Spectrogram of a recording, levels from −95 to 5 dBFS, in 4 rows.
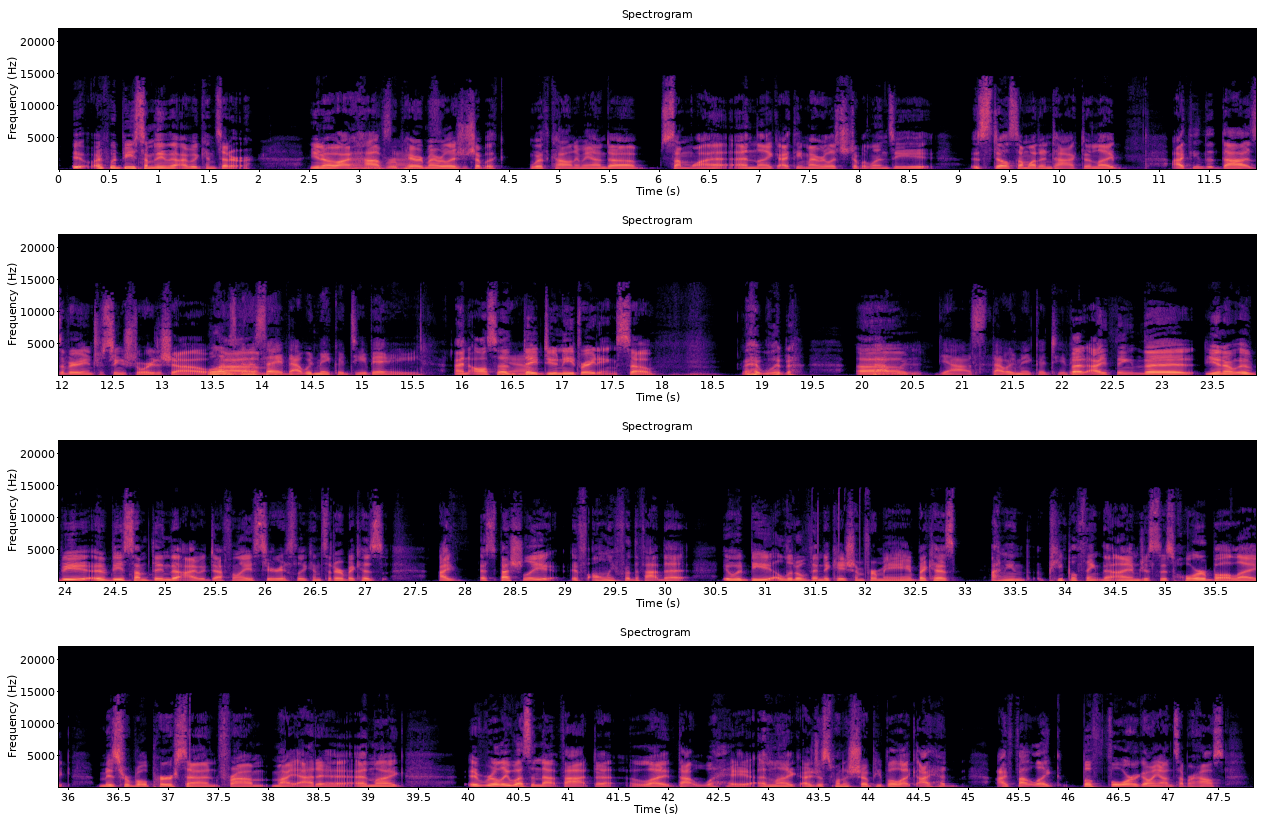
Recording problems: none

